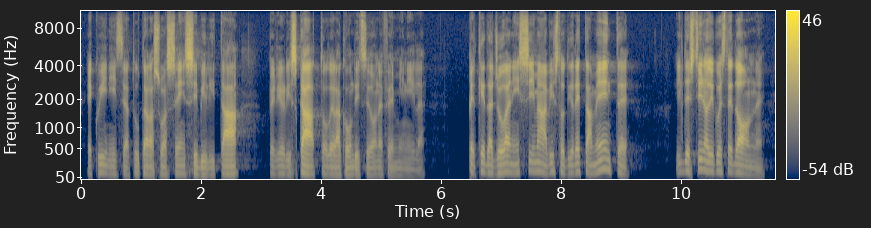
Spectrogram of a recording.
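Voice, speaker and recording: In a very clean recording with a silent background, a man speaks at a moderate pace, fairly low, with ordinary pitch variation. His tone is bright and sharp, and the sound is dry and close with no echo. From Venice, Italy. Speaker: historian. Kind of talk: lecture.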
